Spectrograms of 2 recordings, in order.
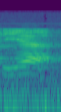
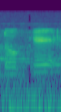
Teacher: Fonem konsonan D adalah fonem letus apiko-alveolar bersuara. Fonem ini dalam distribusinya menduduki posisi awal dan tengah.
